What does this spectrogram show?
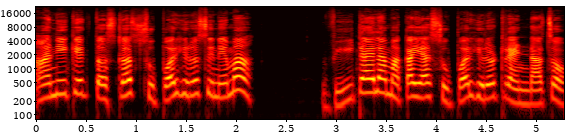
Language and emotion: Goan Konkani, disgusted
